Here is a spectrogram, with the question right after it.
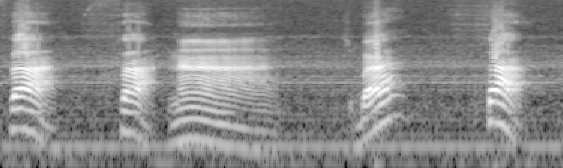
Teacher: Huruf sa tempat keluarnya ujung lidah, ya, dengan ujung dua gigi seri yang atas. Jadi ujung lidah bertemu dengan dua gigi seri yang paling atas.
